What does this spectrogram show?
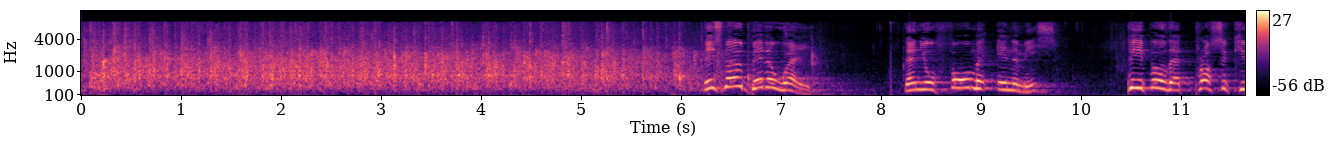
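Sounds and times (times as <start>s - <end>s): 
applause: 0.0s - 7.0s
speech: 6.2s - 7.4s, 8.2s - 9.8s, 10.4s - 11.6s.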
